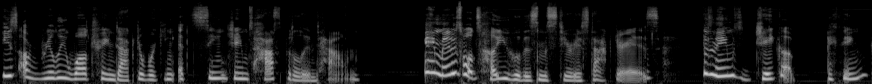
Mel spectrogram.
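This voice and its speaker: A bratty younger sister who brags and sneers, her high voice leaping all over the place, as a woman acts her out. The recording is dry and close, with no room sound. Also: big pitch swings, normal speed, no echo, soft background music. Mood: smug. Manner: mocking, spiteful bragging. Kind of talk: voice drama, one performer.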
